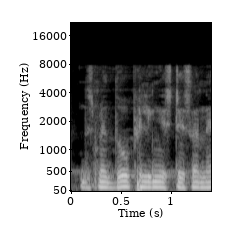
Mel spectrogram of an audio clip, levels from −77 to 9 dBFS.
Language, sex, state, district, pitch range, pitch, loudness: Hindi, male, Jharkhand, Deoghar, 120-125 Hz, 125 Hz, -14 LUFS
